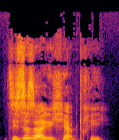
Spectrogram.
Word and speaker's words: Prix: Pre-Europe, spricht man das so aus? – Den kenne ich nicht. – P-R-I-X, spricht man das dann Pre-Europe aus?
